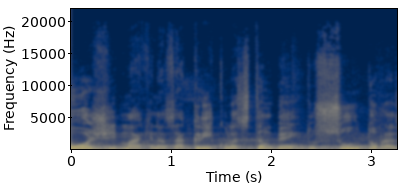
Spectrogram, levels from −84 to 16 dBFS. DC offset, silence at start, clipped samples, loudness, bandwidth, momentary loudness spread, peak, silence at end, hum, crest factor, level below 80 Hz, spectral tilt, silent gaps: under 0.1%; 0 s; under 0.1%; -24 LUFS; 18 kHz; 6 LU; -8 dBFS; 0 s; none; 16 dB; -68 dBFS; -6 dB/octave; none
